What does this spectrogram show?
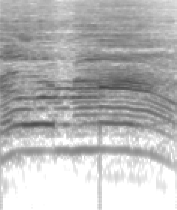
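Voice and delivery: very high, raspy, rough scream. Retelling a plane trip where the pilot yelled: imitating a screaming pilot. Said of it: "the pilot was screaming".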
